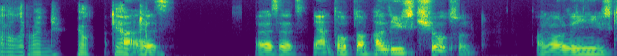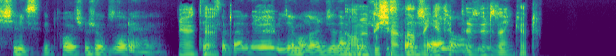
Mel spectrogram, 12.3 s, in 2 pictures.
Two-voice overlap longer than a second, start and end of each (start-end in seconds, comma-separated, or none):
9.6-11.3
